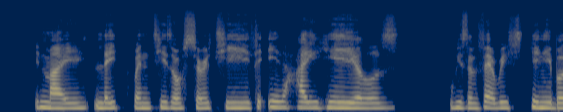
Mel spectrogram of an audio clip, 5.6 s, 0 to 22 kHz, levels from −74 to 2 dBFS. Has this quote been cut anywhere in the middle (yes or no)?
no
